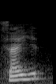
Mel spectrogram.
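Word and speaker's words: Cai: scarlett de la famille de taille puisque ça se prononce comme ça et le gang des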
